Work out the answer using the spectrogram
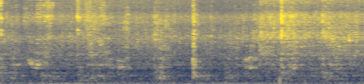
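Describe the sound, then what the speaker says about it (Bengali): Grated tomato fries in oil for a winter-style new potato curry, giving a steady low sizzle broken by several sharp scraping stirs of the pan, fairly close and with no voices. "এবারে টমেটোটাকে ভালো করে একটু ভেজে নেব"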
